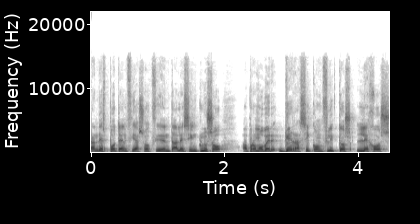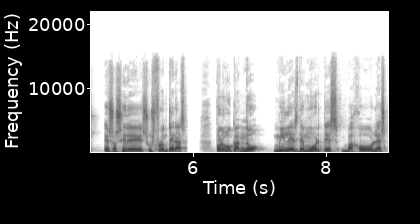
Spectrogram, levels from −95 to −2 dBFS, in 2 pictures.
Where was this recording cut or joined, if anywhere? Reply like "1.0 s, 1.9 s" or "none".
1.6 s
